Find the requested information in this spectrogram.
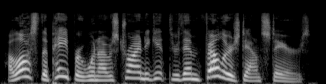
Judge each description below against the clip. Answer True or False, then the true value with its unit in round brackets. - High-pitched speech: True (230 Hz)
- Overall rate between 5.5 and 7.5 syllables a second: True (5.7 syllables/s)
